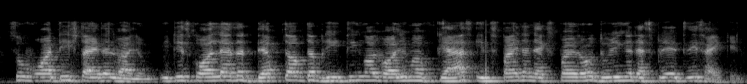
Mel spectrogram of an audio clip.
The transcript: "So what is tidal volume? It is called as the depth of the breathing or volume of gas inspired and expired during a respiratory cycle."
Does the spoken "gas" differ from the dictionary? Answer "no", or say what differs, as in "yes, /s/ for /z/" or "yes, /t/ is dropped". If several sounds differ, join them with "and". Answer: no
